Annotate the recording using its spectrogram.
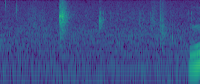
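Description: A few faint clicks as buttons on a small LED-light remote control are pressed, against a low room background. Right at the end a woman says a rising "wow".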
